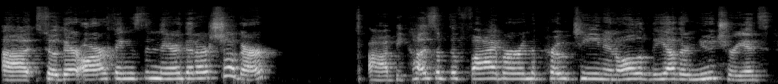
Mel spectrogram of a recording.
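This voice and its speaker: A woman in her sixties chatting casually to viewers as host of a live cooking show, folksy and emphatic. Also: fairly high pitch. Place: home kitchen, indoors.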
